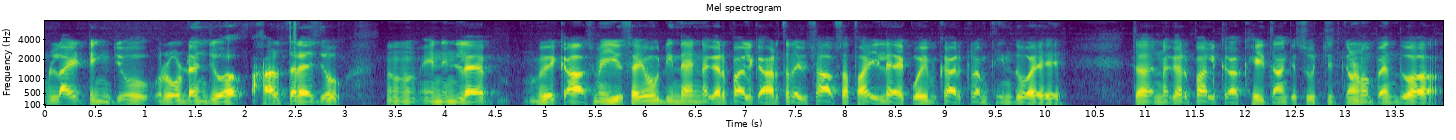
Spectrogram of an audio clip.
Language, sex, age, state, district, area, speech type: Sindhi, male, 45-60, Uttar Pradesh, Lucknow, rural, spontaneous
